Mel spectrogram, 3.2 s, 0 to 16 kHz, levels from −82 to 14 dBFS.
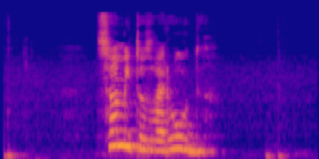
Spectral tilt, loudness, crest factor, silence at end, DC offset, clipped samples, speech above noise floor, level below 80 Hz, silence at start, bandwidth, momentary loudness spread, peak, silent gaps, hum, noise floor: -4 dB/octave; -16 LUFS; 18 dB; 0.35 s; under 0.1%; under 0.1%; 41 dB; -50 dBFS; 0.05 s; 11.5 kHz; 16 LU; -2 dBFS; none; none; -56 dBFS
